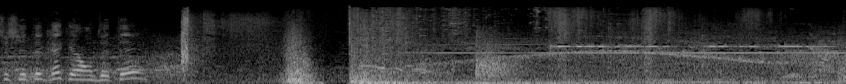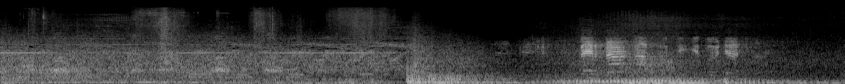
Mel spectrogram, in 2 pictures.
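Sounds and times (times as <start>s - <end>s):
speech: 0.0s - 1.6s
noisy street ambience: 0.0s - 16.9s
continuous high-pitched bank alarm siren: 4.1s - 12.6s.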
